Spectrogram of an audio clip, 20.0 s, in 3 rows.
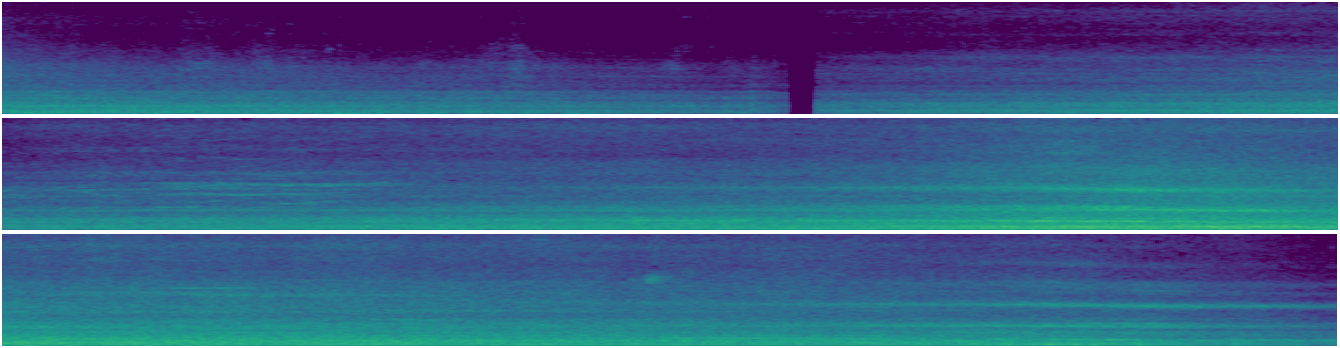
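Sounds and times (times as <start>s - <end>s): electric train passing: 4.2s - 20.0s.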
